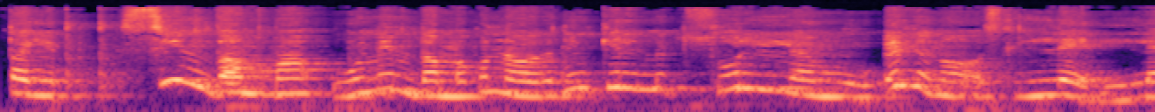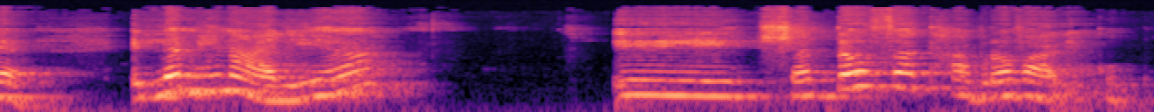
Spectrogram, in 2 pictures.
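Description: A woman's voice: high voice, lively intonation, moderate pace, darkish tone, echoey room. A woman with an Egyptian accent, a kindergarten teacher giving a review lesson, drawing out words in a sing-song way for young children. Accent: Egyptian Arabic.

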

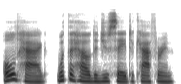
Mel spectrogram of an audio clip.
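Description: A woman voicing an angry, abusive grown son who curses and shouts. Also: low-pitched, expressive, normal speed, no room sound, studio quality. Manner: cursing, shouting.

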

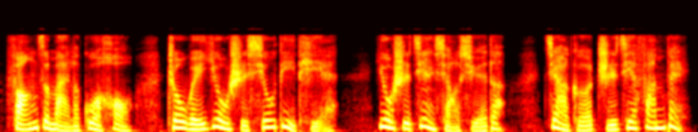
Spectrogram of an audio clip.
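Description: A woman's voice: sits low, sing-song, normal speed, husky, dry recording. A woman narrating a family drama in the first person, dramatic and emotional. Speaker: storyteller. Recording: slightly dull, dry lo-fi recording.

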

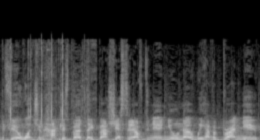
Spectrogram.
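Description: A man's voice: high-pitched, fairly even intonation, quick pace, over music. A man presenting live children's television, bantering in a playful, mock-boastful way. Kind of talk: live kids' TV presentation link.

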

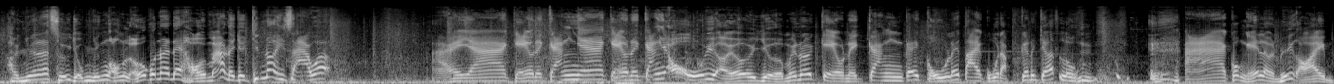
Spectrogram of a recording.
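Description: A woman giving excited, playful Minecraft gameplay commentary, laughing often and rapidly repeating words. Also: fairly low pitch, faint music behind. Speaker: gaming channel host.

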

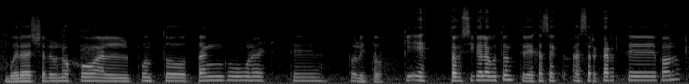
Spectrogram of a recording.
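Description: A man's voice: a little high, fairly quick, slight background noise. A man with a Chilean accent giving tactical orders as squad leader in casual online game chat.

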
